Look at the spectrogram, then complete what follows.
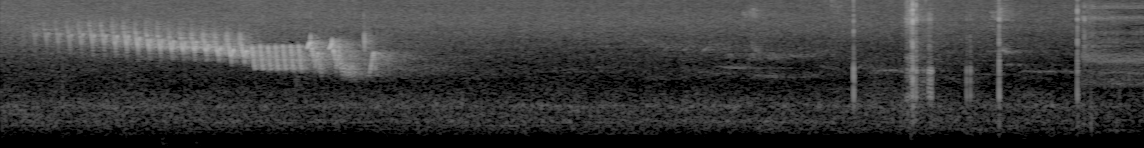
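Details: One loud common chaffinch song opens the recording, a fast descending trill of repeated notes rounded off by a short flourish, followed by quiet with a few sharp clicks.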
